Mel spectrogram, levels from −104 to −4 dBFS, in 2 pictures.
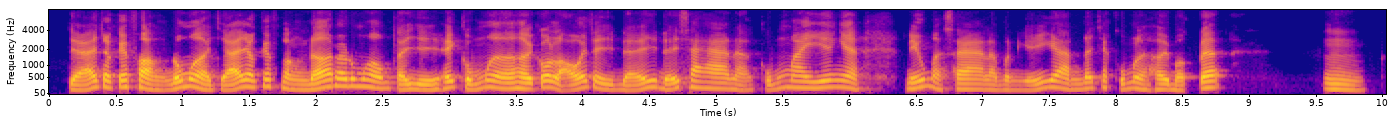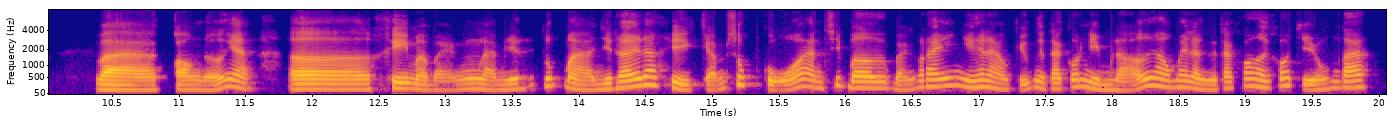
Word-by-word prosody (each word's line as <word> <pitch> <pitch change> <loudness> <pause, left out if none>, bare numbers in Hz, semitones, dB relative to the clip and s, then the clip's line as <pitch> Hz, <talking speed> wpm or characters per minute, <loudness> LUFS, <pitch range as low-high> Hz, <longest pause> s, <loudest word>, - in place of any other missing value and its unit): Trả 135 +7 +4
cho 195 - +3
cái 195 +2 +2
phần 130 -9 +4
đúng 200 - +5
rồi, 190 -11 +5
trả 185 - +4
cho 200 0 +3
cái 210 +2 -2
phần 135 -5 -2
đó 200 - +7
đó, 220 0 +4
đúng 220 -1 0
hông? 170 -4 +1
Tại 135 0 +3
vì 135 -1 0
thấy 175 - +3
cũng, 155 +1 0
a, 165 -4 +4
hơi 160 -1 +5
có 190 +4 +3
lỗi - - +3
tại 155 - +1
vì 135 - -4
để 130 +10 0
để - - +1
xa 170 -5 -1
nà. 125 -3 -5
Cũng 165 +9 -7
may 180 -1 -1
á 195 - 0
nha, 180 -6 -1 0.3
nếu 165 +6 +1
mà - - -4
xa 145 -1 0
là 135 -1 -4
mình 125 0 -6
nghĩ 125 +7 -4
cái 190 - +3
anh 145 -3 -2
đó 165 - +1
chắc 185 -1 -7
cũng 155 +4 -5
là 140 - +1
hơi 140 -1 +1
bực 125 -2 -2
đó. 180 +2 +6 0.8
Ừm, 140 -5 -3 0.5
và 130 -2 +4
còn 130 -1 0
nữa 125 0 -1
nghe, 195 -5 0 0.3
ờ, 145 0 +3
khi 160 0 0
mà 140 -4 -1
bạn 125 +5 -5
làm 130 -2 -4
như 145 +2 -1 0.2
lúc 225 +1 -1
mà 135 -6 -1
như 145 +4 -3
thế 190 +5 +4
đó 250 0 +2
thì 135 -2 0
cảm 125 +6 -4
xúc 255 +7 -4
của 385 - -1
anh 185 -4 -4
shipper 180 -4 -1 0.2
bạn 130 +2 -6
có 190 - -5
thấy 210 +3 0
như 205 -5 -3
thế 200 - -1
nào, 155 -7 -4
kiểu, 140 0 -8
người 180 -4 -4
ta 155 0 -3
có 205 +4 -4
niềm 150 -9 -3
nở 120 - -2
hông? 195 -2 -2
Hay 190 -1 -3
là 160 - -1
người 130 -1 -3
ta 170 - -4
có 225 +6 -5
hơi 200 -4 -2
khó 225 +5 -3
chịu 135 +2 -2
hông 180 +2 -10
ta? 190 +2 +1
155 Hz, 275 wpm, -23 LUFS, 135-190 Hz, 0.8 s, đó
